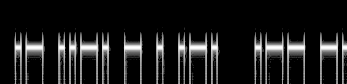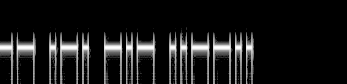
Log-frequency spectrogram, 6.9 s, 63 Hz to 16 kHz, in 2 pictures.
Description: Morse code, heard as a keyed tone, about 22 wpm, 700 Hz. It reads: AFTER WORK?
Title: Sentences from Top 1400 Words 22wpm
